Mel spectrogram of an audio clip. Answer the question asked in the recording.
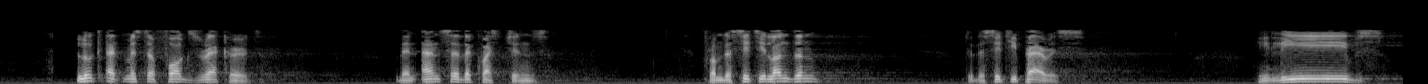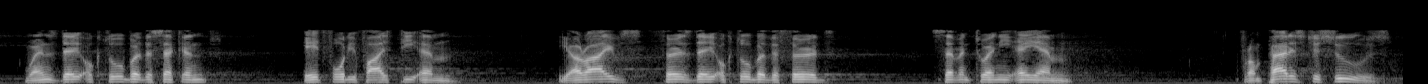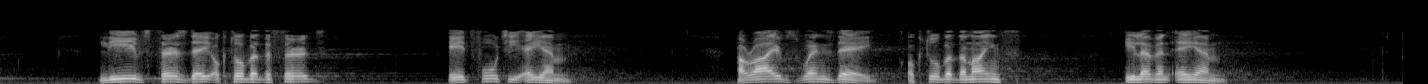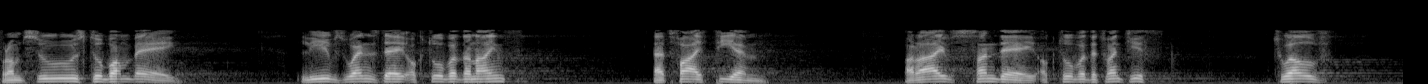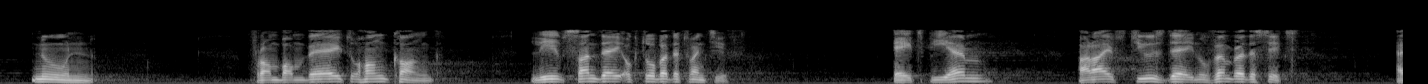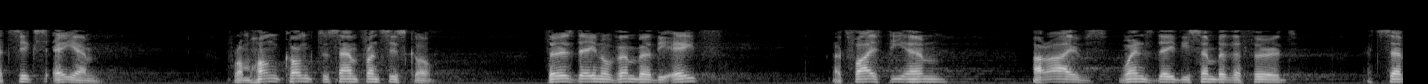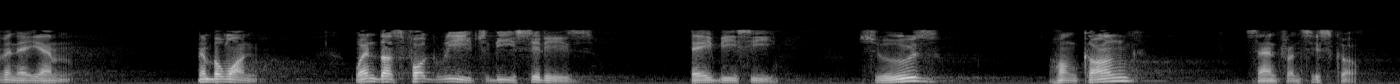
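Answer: Suez: Wednesday, October 9th, 11 a.m.; Hong Kong: Tuesday, November 6th, 6 a.m.; San Francisco: Wednesday, December 3rd, 7 a.m.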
